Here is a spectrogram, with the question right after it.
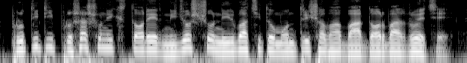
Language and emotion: Bengali, neutral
